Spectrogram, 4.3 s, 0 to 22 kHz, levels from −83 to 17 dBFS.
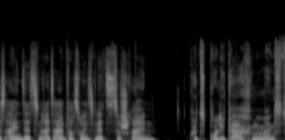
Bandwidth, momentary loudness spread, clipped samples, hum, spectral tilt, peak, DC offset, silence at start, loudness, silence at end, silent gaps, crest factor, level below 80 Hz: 16.5 kHz; 7 LU; under 0.1%; none; -4 dB/octave; -10 dBFS; under 0.1%; 0 s; -30 LUFS; 0 s; none; 20 dB; -70 dBFS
